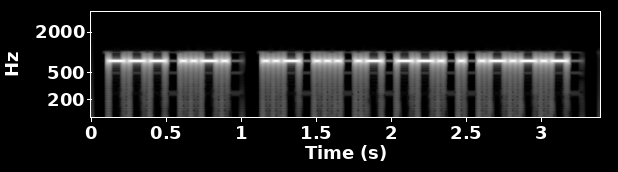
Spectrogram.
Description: Morse code, heard as a keyed tone, about 36 wpm, 750 Hz. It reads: OF USAGE.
